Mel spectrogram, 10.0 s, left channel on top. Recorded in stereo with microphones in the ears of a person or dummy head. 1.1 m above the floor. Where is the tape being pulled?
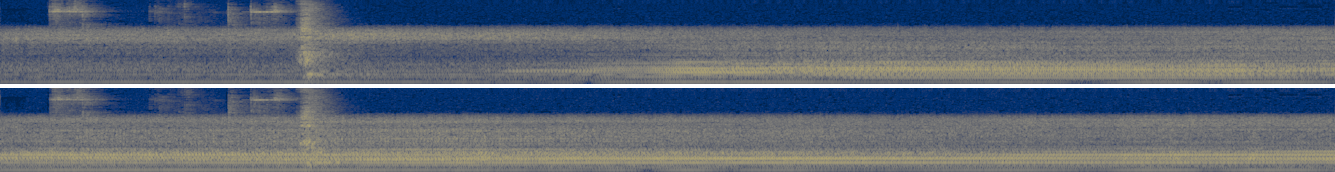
55° left (ahead or behind), 1.6 m.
